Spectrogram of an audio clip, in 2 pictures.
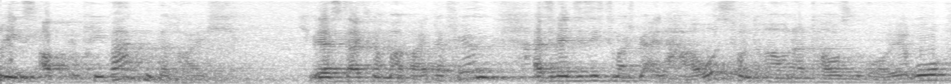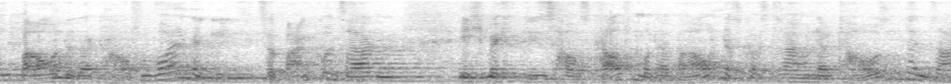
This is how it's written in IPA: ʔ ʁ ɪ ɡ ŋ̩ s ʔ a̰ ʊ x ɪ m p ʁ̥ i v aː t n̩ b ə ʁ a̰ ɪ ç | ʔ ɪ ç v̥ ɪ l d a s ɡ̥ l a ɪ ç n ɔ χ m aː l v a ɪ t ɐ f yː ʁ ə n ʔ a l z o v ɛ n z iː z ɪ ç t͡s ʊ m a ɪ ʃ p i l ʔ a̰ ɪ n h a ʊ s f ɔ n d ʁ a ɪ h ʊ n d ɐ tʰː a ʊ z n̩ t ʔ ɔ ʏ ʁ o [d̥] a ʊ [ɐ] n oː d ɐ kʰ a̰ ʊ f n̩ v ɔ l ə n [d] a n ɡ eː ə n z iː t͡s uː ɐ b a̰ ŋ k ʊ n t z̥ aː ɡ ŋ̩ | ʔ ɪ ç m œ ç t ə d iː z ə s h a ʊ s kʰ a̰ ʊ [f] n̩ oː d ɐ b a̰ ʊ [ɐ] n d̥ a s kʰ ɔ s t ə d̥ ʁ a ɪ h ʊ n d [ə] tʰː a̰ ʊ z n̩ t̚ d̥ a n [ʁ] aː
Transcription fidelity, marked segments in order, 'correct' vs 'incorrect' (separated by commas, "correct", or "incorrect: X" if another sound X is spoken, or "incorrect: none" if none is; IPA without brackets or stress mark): incorrect: b̥, incorrect: ə, correct, correct, incorrect: ə, incorrect: ɐ, incorrect: z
